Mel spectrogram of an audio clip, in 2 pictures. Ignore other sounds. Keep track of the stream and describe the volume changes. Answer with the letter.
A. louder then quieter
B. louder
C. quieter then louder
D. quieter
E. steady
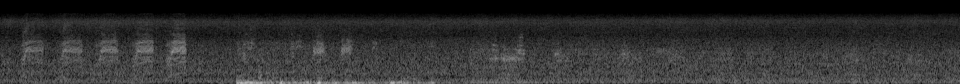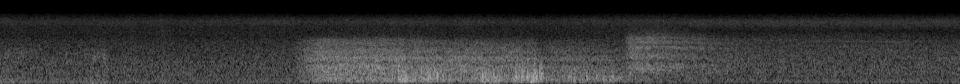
E.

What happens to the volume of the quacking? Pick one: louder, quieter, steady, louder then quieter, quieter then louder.
quieter.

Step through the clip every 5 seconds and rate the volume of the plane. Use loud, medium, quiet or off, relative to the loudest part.
off, off, loud, medium.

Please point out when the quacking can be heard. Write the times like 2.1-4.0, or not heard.
0.2-10.7.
